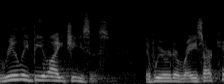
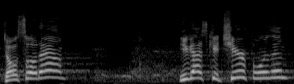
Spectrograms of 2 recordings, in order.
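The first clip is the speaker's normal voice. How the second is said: aerobics instructor; 13 semitones higher than usual. Acted. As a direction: pump them up like a workout instructor.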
